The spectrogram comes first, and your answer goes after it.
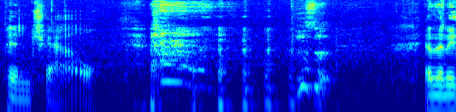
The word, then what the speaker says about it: Pinchot: And the first thing he said in his monologue is that it's actually pronounced Pinchow.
